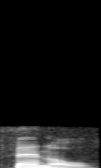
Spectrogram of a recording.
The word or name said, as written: phenyl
